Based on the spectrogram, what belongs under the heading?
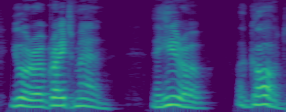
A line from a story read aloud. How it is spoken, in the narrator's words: cried Lamport excitedly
